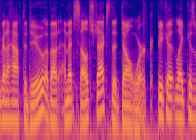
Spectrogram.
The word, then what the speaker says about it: Emet-Selch: It's pronounced Selk. Oh, Emet-Selch.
